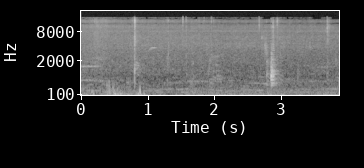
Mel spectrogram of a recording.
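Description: Water drips and trickles from a woven basket.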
